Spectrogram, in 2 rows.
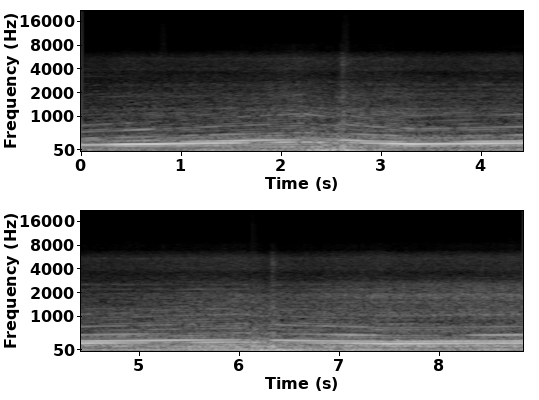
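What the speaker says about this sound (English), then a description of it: "we're going to give a little acceleration pull. Second gear for it." The engine of a sports car, in a comparison of a Ford Mustang GT350 and a Honda S2000, pulls hard in second gear. It is a loud, steady droning roar heard from inside the cabin, with its pitch swelling and easing as it accelerates.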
